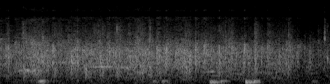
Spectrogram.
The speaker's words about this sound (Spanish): hasta le voy a poner un aplauso. Venga.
